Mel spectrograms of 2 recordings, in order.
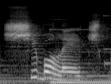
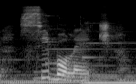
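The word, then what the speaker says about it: Chibolete: Então lhe diziam: Dize, pois, Shibolete. Porém, ele dizia: Sibolete, porque eu não podia pronunciar assim bem.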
